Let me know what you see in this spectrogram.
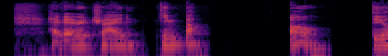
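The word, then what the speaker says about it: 김밥: Can you read the first syllable? Yes. Kim. There is mu sound consonant in the final consonant, so gi plus mu sound final consonant. Kim. Kim. Second syllable. Can you read it? Yes. Without the final consonant, it is ba, and add the sound of the final consonant, so it is pop. Pop. So kimbap. Kimbap.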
